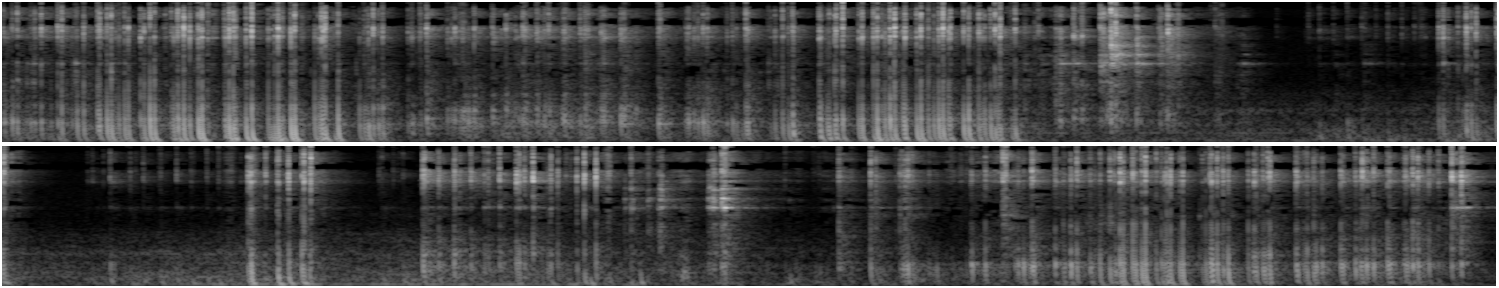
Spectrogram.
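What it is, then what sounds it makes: Sea urchin shell. A dried, hollow, empty palm-sized sea urchin shell (calcareous test) with a bumpy textured surface is held up close and rapidly scratched and tapped with fingertips and fingernails. The result is fast, dense, crisp clicking and rattly scratching, bright and dry with almost no ring. It thins out to quieter scattered taps in the middle before building back into busy scratching.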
